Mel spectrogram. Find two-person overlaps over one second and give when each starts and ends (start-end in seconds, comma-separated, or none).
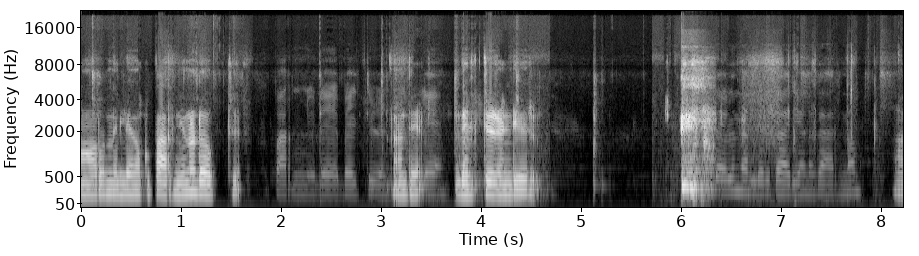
none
